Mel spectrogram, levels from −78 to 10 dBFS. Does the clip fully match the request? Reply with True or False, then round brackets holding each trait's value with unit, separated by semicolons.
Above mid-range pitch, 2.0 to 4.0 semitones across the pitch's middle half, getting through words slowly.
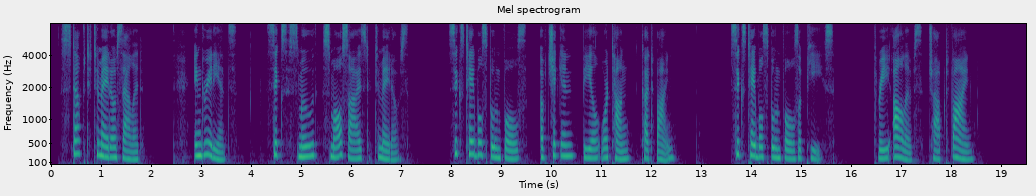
False (195 Hz; 4.7 semitones; 80 wpm)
